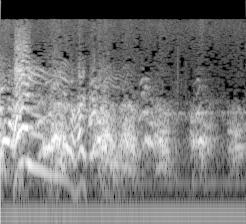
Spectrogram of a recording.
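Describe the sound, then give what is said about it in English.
Several dogs howl and yelp together, their wavering, sliding cries overlapping in a loud, continuous chorus for a couple of seconds over a steady low hum, with no talking. “These dogs of mine have had a hard trip today and they need rest.”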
